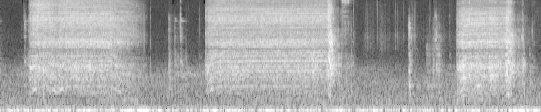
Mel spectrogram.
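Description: Small handheld electric screwdriver whirring in three short runs, with brief pauses between them, as it drives screws into a tripod's metal mounting plate.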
